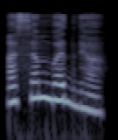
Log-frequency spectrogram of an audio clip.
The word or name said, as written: ಅಸಂಬದ್ಧ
